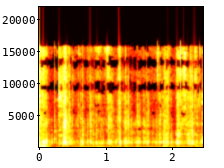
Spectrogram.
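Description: Gold-tone metal zipper on a Louis Vuitton Mini Pochette being pulled open, a run of small irregular ticks as the teeth part, with a soft knock near the end.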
